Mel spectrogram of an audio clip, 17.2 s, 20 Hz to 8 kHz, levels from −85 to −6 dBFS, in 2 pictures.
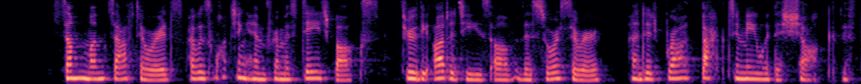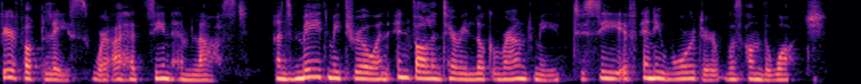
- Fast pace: No, average, 185 wpm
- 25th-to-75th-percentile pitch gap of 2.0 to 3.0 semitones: Yes, narrow, 2.6 semitones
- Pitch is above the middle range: Yes, high, 215 Hz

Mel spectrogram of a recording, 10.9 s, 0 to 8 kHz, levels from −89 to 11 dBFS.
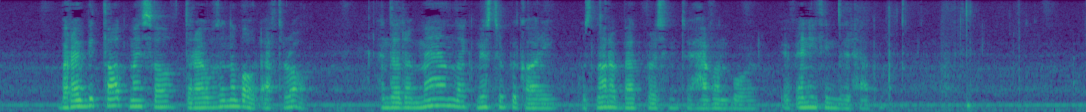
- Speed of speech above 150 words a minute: Yes, average, 175 wpm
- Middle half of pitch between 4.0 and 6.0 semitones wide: Yes, average, 4.7 semitones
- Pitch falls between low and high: No, low, 130 Hz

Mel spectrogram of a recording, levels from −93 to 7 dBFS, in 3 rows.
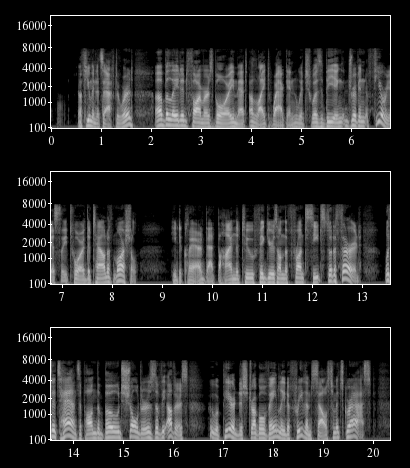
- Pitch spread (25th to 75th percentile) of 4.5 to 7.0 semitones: Yes, wide, 5.4 semitones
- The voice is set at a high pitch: No, low, 125 Hz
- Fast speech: No, average, 170 wpm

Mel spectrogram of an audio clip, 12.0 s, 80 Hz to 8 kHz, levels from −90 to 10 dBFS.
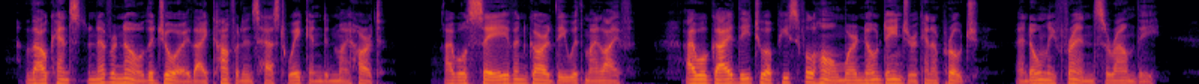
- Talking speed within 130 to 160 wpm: No, average, 200 wpm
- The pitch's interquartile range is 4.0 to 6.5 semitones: No, average, 3.5 semitones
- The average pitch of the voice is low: Yes, low, 115 Hz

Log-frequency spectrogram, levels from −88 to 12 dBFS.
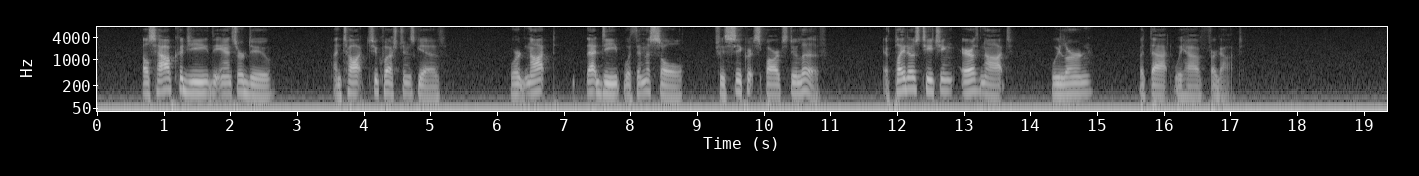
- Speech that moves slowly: Yes, slow, 110 wpm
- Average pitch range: Yes, average, 3.7 semitones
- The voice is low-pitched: Yes, low, 120 Hz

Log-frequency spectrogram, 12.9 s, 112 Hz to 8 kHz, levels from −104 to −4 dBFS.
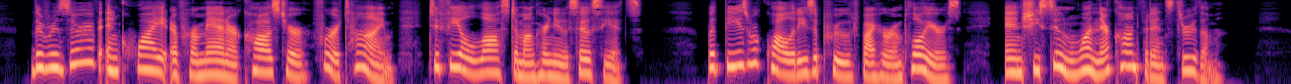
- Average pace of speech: Yes, average, 170 wpm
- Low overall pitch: No, high, 205 Hz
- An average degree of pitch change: No, wide, 6.6 semitones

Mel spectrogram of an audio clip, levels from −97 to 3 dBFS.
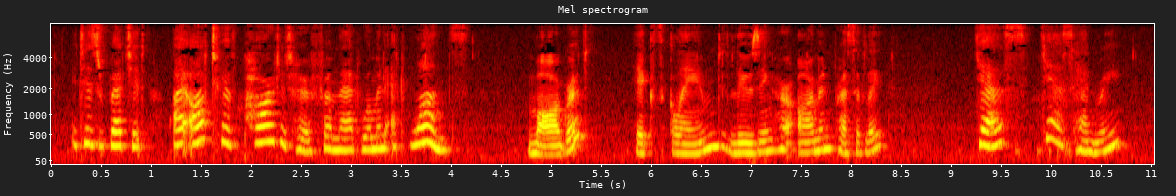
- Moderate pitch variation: No, wide, 8.4 semitones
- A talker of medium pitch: No, high, 230 Hz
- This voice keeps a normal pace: No, slow, 130 wpm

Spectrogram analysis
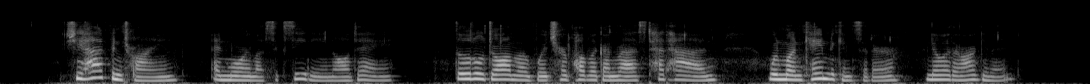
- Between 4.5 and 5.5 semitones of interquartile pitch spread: No, average, 3.3 semitones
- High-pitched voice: Yes, high, 200 Hz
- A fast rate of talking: No, average, 155 wpm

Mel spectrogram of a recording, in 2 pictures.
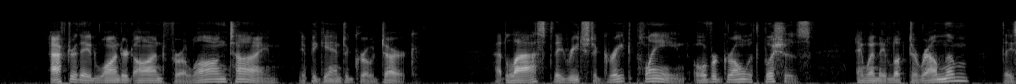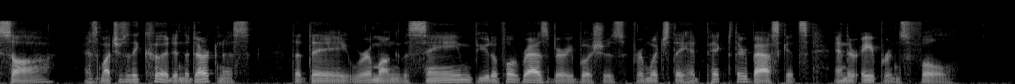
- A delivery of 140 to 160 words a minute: No, average, 175 wpm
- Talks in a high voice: No, very low, 95 Hz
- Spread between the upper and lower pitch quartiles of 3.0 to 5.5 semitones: Yes, average, 4.2 semitones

